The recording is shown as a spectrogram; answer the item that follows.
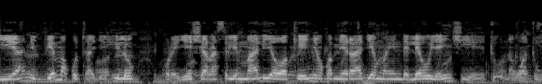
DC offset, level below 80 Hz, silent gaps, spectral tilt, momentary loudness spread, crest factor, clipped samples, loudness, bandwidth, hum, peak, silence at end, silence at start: under 0.1%; -50 dBFS; none; -2.5 dB/octave; 10 LU; 18 dB; under 0.1%; -23 LUFS; 8 kHz; none; -6 dBFS; 0 s; 0 s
